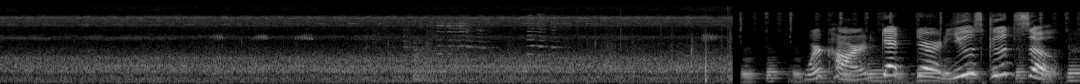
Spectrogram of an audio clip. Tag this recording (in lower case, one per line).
goat bleating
